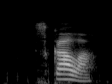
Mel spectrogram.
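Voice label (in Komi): "скала", Komi, female; kpv audio dict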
